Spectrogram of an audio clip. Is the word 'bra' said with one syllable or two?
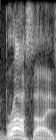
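one. The word is one syllable, English-style. The speaker calls it right. "we say bra size"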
